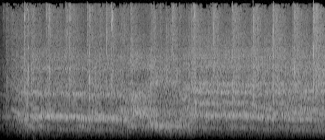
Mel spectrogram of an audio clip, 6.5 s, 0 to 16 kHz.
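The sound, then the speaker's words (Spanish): A dense, sustained crowd roar fills an indoor sports arena, thousands of voices shouting at once with a steady, loud wash of noise and sharp bursts of cheering throughout. “Hemos encontrado un sonido y me ha tenido que asegurar, Javier, que correspondía a un pabellón y que no era un estadio para 100.000 personas.”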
